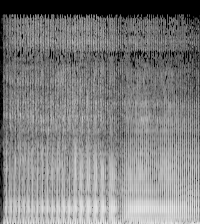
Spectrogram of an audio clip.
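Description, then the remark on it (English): A car motor kicks in abruptly and keeps running as a loud, steady, buzzing rumble for about four seconds, with no one talking over it. “Was that the sound of the motor of the car?”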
